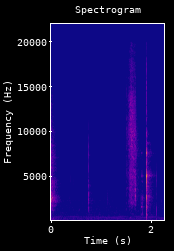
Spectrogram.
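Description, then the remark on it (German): A bottle of Moi Bier Helles, a Bavarian lager brewed in Freising, is opened: a short, bright hissing fizz rises and fades, followed by a sharp glassy click, with faint small clatter and no talking. “Und mit diesem Zisch sind die Österreich-Wochen beendet.”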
